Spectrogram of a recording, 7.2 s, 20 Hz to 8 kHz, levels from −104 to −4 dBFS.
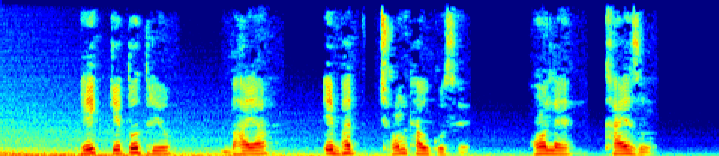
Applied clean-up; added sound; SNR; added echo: none; Explosion; 14 dB; none.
